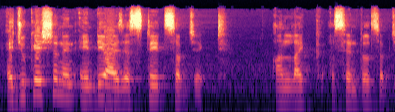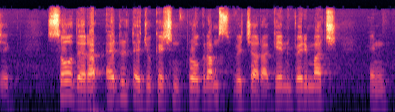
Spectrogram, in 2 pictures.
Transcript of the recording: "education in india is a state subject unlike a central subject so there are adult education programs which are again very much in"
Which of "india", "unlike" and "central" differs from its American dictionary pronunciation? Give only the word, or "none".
none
